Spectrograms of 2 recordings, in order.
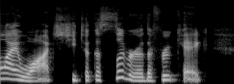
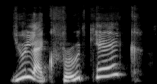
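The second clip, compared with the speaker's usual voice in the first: put-on slow, high Slavic-accented question; heavy Slavic accent; 9 semitones higher, slower than usual. A narrator's reading. Old woman questions visitor at the door, Slavic accent. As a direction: quiz a stranger in a thick Slavic accent. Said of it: "The voice was heavily accented, Slavic sounding".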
